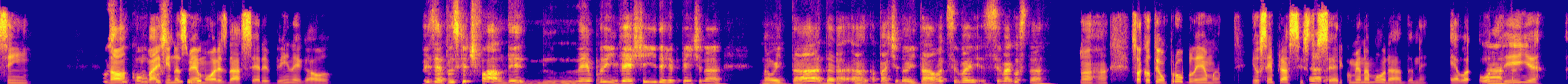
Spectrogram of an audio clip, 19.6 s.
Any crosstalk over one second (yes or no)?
yes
